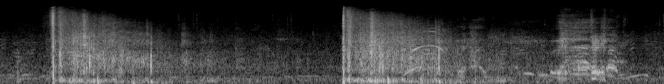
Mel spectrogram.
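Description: A matchlock hand gun fires outdoors at a historical demonstration, with two sharp, loud reports a few seconds apart, each trailing off into rumbling echo, while people talk nearby.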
